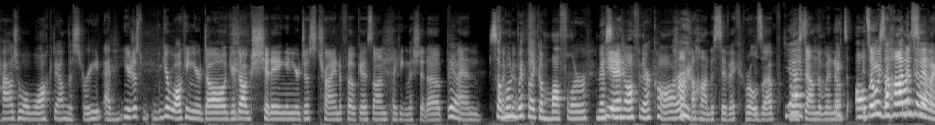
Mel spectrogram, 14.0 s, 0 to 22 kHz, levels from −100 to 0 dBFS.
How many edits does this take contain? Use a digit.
0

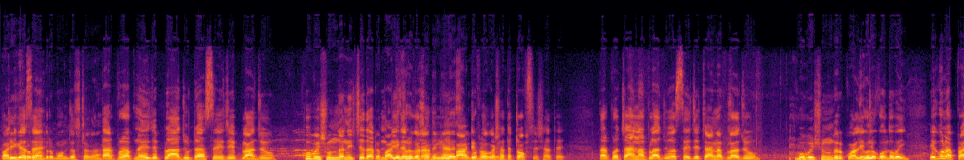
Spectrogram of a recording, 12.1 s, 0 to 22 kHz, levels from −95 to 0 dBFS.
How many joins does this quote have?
0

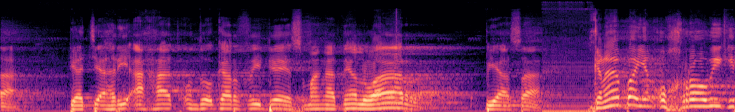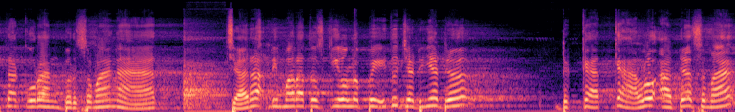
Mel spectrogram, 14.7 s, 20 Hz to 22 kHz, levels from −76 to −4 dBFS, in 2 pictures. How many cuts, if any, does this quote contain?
2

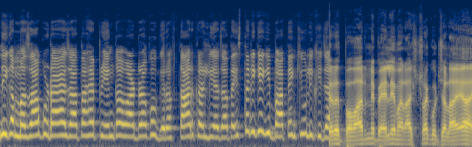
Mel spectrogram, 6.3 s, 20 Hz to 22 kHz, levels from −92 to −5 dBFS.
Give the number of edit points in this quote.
1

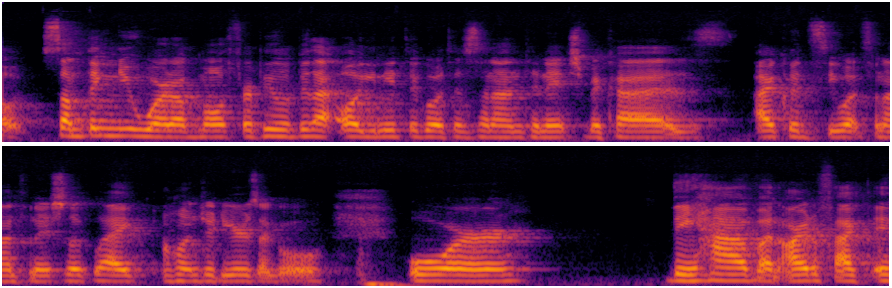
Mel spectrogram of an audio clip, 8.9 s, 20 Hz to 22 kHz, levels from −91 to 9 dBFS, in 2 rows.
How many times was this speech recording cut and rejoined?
0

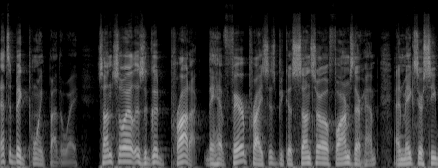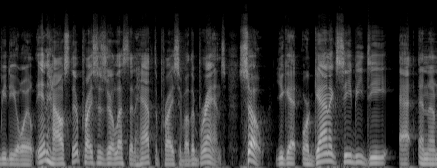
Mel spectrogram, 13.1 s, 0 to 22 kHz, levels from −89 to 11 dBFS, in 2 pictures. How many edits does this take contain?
1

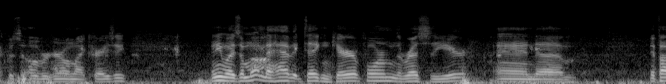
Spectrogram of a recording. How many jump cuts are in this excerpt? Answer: 0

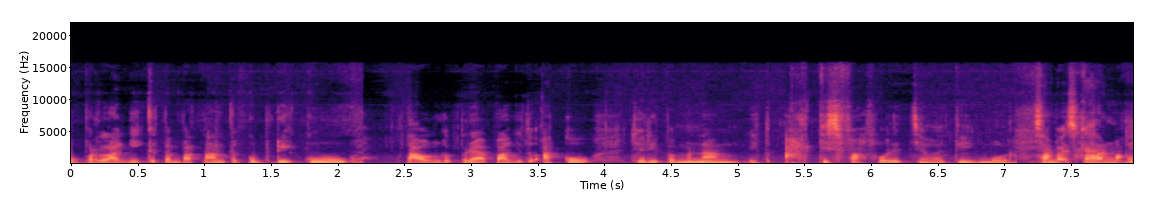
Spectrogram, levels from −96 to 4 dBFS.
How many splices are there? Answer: 2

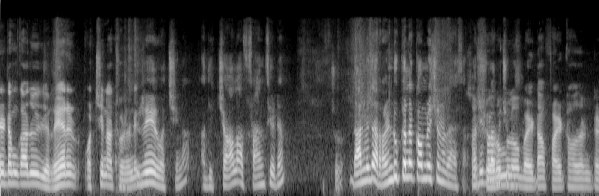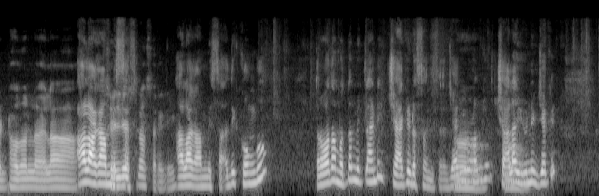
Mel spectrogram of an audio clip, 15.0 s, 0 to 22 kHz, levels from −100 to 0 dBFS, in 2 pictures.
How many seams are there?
0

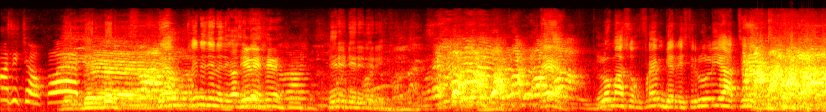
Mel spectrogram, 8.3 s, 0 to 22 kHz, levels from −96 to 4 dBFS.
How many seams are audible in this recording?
0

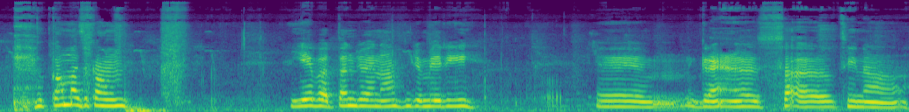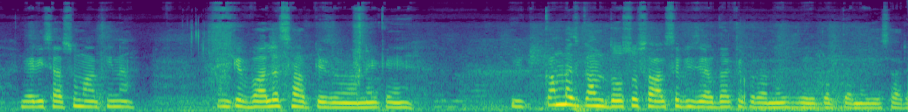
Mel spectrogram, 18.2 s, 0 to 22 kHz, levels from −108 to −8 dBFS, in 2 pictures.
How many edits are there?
0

